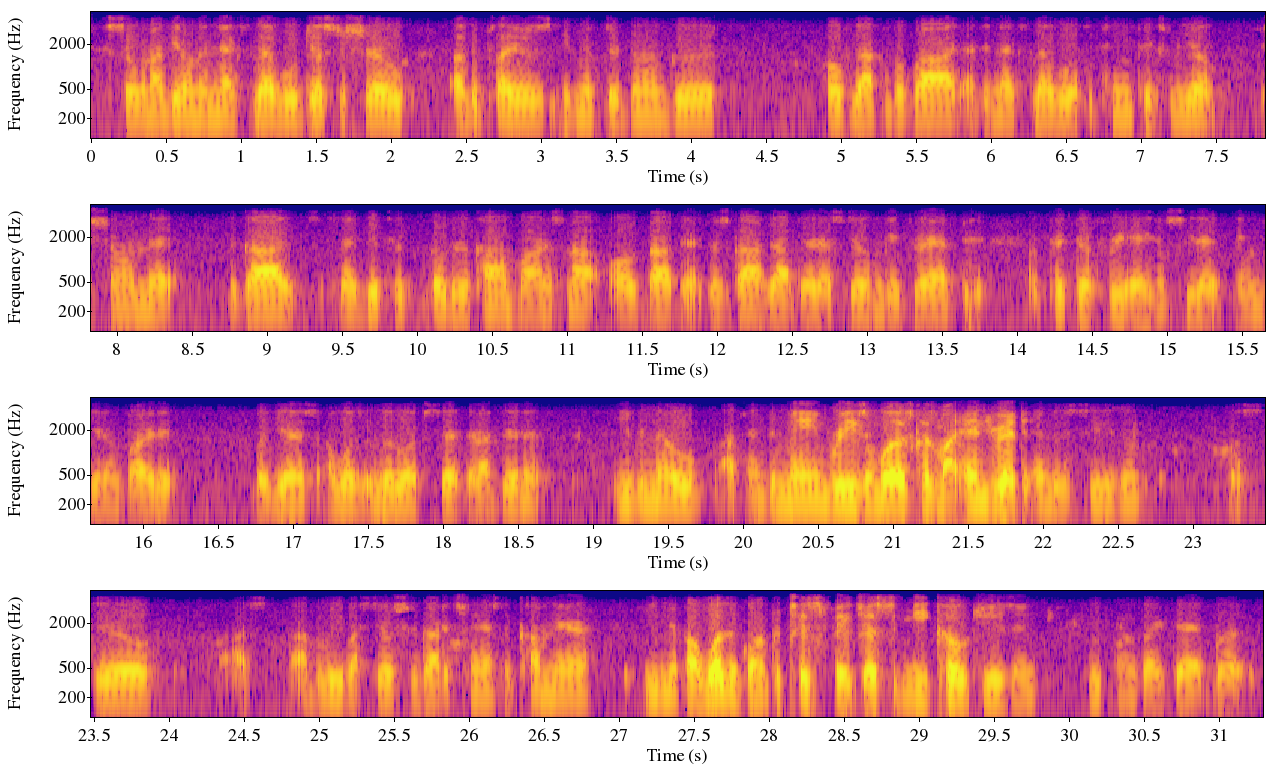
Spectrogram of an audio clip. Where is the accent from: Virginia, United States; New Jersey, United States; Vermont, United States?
New Jersey, United States; Collingswood; Yes, I'm originally from Collinswood, New Jersey.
